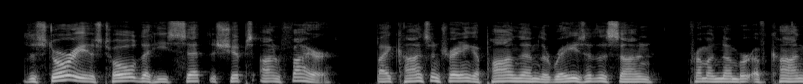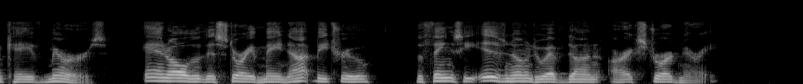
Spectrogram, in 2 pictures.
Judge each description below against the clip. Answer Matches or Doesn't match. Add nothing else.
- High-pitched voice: Doesn't match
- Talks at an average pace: Matches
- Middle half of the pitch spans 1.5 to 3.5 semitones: Matches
